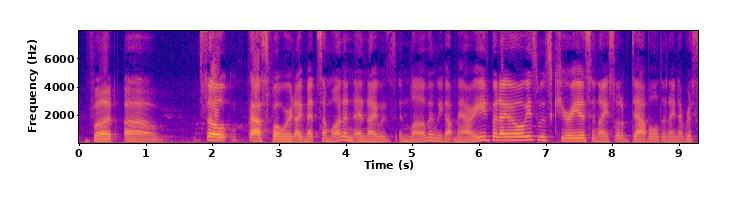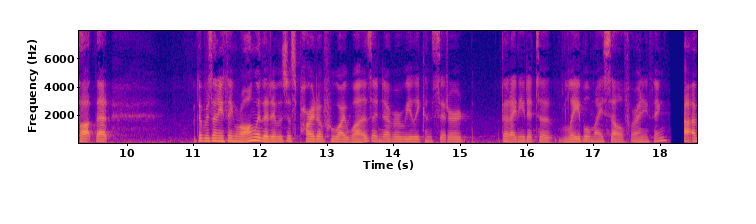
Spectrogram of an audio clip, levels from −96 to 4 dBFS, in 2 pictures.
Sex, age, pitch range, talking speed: female, 40-59, 165-200 Hz, 195 wpm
